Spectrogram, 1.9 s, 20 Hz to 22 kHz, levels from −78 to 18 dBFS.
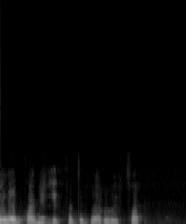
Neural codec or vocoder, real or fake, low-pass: codec, 16 kHz, 1 kbps, FreqCodec, smaller model; fake; 7.2 kHz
